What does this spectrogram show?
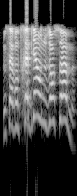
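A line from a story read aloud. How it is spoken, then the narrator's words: Roaring. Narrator (French): rugit Harry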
